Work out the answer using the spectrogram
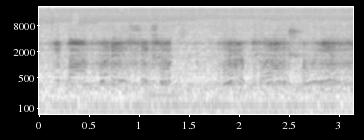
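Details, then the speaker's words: Ross transistor AM/FM radio before re-capping: voice from the speaker stays faint and thin even at full volume, lacking output power. Owner suspects bad capacitors. "not very much power to it so obviously the caps are probably bad on it"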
